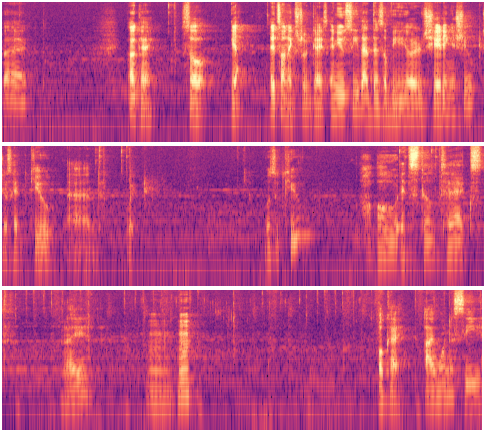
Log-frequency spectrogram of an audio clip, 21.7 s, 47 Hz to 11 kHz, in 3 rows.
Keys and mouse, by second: 7.1 q, 9.0 click, 9.3 q, 13.1 click, 13.6 click, 14.3 middle click.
